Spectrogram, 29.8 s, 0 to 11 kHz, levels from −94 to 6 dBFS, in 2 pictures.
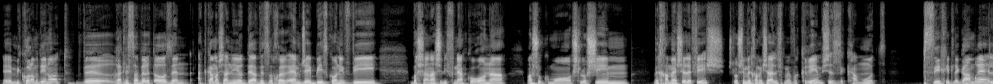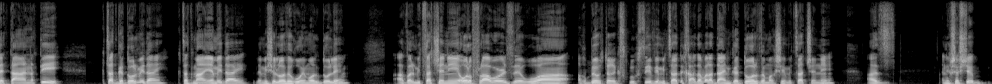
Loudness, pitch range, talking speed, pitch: -19 LUFS, 120-150 Hz, 130 wpm, 130 Hz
